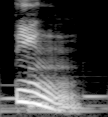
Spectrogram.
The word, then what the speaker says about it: 订: で、あの発音記号ですが、先ほどね、ティンの文字発音記号をお話しするの忘れていましたが、 ding、これも ng の音になります。そして発音の成長は第 4 声、上から下に急降下する音になります。ディン、ディンという音になりますが、その後にラという形声がつきますので、でんだ、でんだという発音になります。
